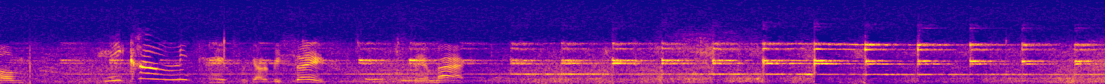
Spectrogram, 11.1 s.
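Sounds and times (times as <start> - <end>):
train cars rumbling past: 0.0 - 11.0
steady high tone: 2.2 - 11.0.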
